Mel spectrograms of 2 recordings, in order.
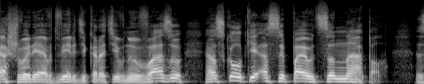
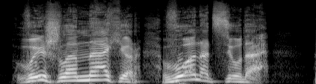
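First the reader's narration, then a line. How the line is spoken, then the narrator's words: Furious yelling. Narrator (Russian): Ору я на нее бешеным голосом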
